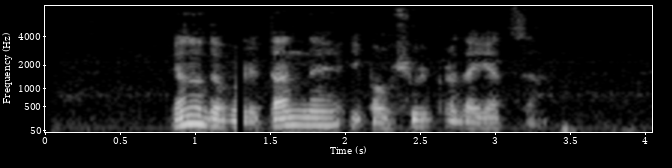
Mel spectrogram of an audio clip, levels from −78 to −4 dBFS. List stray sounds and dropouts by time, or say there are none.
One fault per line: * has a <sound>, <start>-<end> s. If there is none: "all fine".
* has a dropout, 1.3-1.3 s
